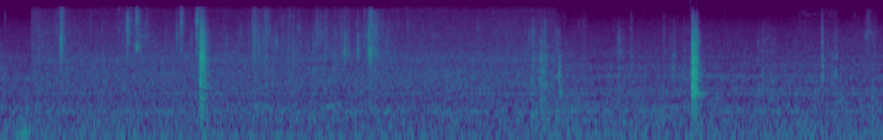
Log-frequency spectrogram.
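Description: Sharp clicks and knocks of tableware being handled, with two louder knocks about two seconds in and near seven seconds, over a steady low rumble.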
